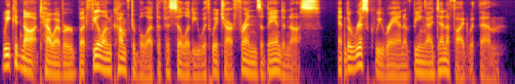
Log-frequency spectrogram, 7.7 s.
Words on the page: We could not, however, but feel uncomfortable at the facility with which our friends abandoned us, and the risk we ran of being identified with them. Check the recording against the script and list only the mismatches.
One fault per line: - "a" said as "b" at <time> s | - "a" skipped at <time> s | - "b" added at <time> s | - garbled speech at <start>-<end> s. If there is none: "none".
none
